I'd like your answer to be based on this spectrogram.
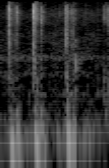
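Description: Several quick keystrokes on a computer keyboard while code is typed, an irregular patter of about four soft, close clicks with no voices.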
